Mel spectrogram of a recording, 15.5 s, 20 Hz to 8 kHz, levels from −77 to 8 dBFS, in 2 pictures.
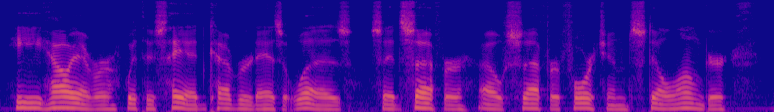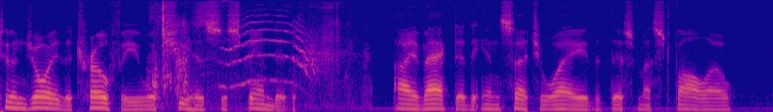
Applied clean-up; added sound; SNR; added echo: none; Squeak; 10 dB; none.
